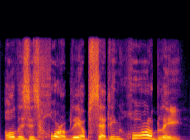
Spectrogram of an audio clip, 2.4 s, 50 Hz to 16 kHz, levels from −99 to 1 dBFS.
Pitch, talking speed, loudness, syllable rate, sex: 215 Hz, 150 wpm, -16 LUFS, 5.5 syllables/s, male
